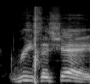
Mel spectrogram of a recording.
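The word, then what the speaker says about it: Risacher: It's turning into where is Bronny going instead of Reza Shea, who is that's how you pronounce Zachary's name.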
